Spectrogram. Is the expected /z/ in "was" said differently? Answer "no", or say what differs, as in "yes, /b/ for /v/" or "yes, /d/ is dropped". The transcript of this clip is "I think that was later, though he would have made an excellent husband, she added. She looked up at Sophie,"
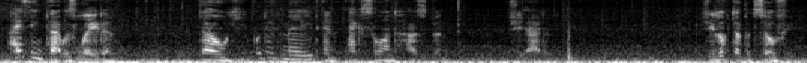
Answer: no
